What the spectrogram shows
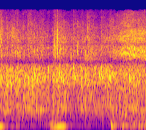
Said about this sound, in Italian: Pazienza, un applauso alla pazienza.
